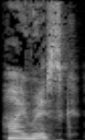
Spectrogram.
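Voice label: "high-risk", English, British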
